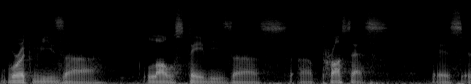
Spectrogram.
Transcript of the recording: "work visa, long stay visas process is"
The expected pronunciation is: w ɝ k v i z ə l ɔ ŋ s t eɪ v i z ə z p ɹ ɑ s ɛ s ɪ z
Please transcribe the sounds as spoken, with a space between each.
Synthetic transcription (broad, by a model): w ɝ k v i z ə l ɔ ŋ s t eɪ v i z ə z p ɹ ɑ s ɛ s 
